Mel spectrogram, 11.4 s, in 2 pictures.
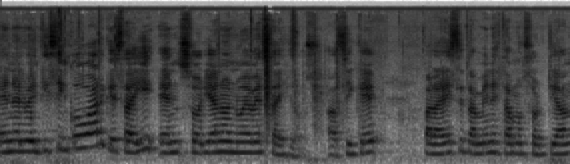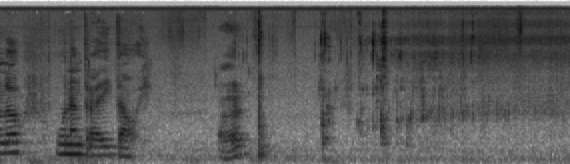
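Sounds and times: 
speech: 0:00.0 - 0:07.2, 0:07.9 - 0:09.1
drink pouring into a glass: 0:08.9 - 0:11.3.

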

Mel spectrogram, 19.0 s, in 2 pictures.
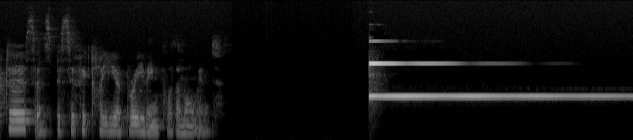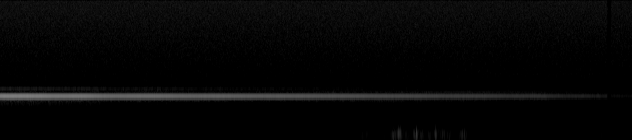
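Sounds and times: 
speech: 0:00.1 - 0:03.4
meditation bell ringing: 0:05.6 - 0:18.6.

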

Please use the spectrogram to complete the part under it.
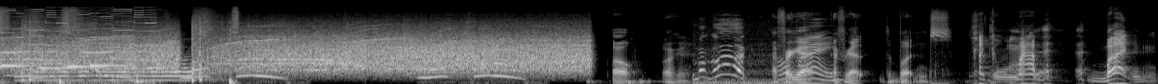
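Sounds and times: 
live studio audience applauding: 0:00.0 - 0:06.0
speech: 0:07.9 - 0:11.5.

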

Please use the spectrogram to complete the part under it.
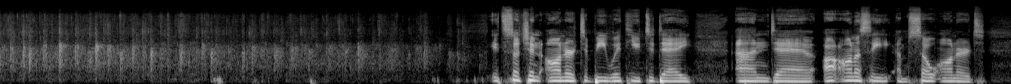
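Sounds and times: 
audience applause welcoming a speaker to the stage: 0:00.0 - 0:04.9
speech: 0:04.9 - 0:10.1.

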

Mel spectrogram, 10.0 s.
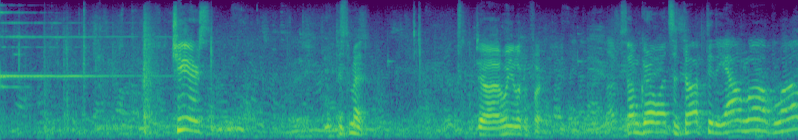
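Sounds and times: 
telephone ringing: 0:00.0 - 0:02.7
speech: 0:02.2 - 0:02.8, 0:04.2 - 0:04.7, 0:06.0 - 0:09.9.

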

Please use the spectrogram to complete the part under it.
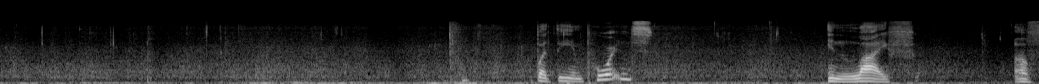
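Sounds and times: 
rain battering against a window: 0:00.0 - 0:10.3
speech: 0:05.4 - 0:06.7, 0:08.3 - 0:09.2, 0:10.2 - 0:10.3.

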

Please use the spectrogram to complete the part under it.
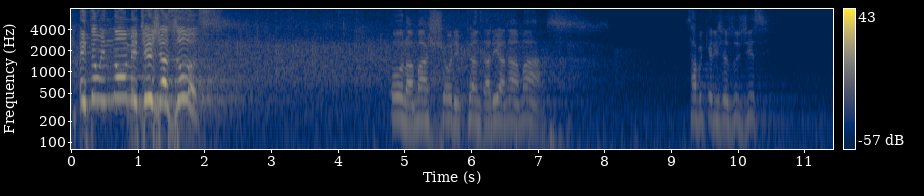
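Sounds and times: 
crowd applauding: 0:00.0 - 0:07.2
speech: 0:00.1 - 0:02.0, 0:04.8 - 0:07.4, 0:09.3 - 0:10.5.

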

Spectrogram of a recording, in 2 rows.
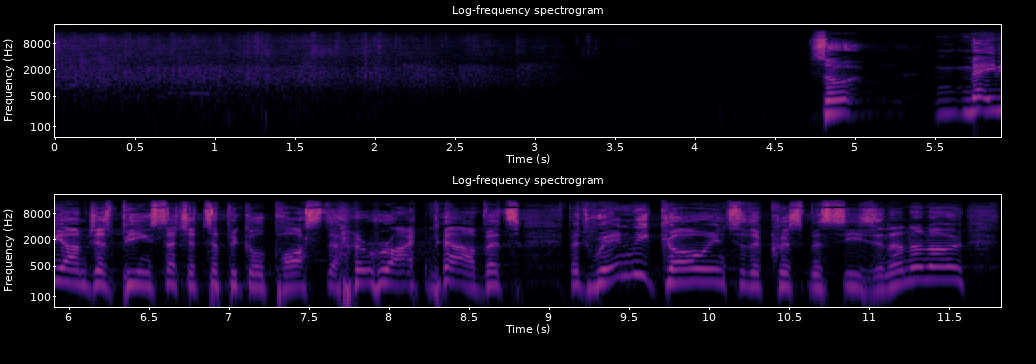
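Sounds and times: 
audience applause: 0:00.0 - 0:03.3
speech: 0:04.8 - 0:11.8.

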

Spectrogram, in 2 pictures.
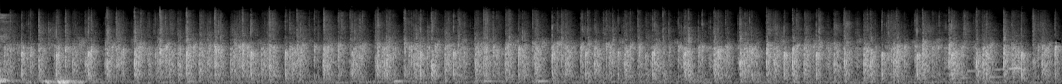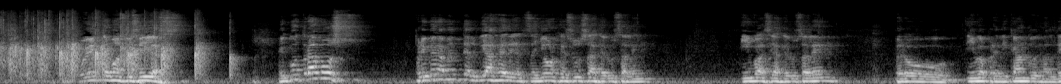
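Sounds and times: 
audience applause: 0:00.0 - 0:12.8
speech: 0:12.0 - 0:12.4, 0:13.4 - 0:14.1, 0:14.8 - 0:17.2, 0:18.0 - 0:21.2.

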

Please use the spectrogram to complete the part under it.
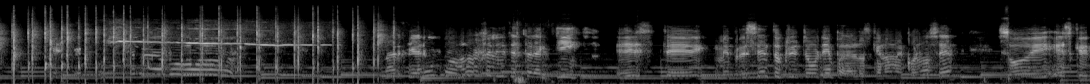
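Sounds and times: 
dense irregular hand claps: 0:00.0 - 0:04.4
speech: 0:04.3 - 0:10.8.

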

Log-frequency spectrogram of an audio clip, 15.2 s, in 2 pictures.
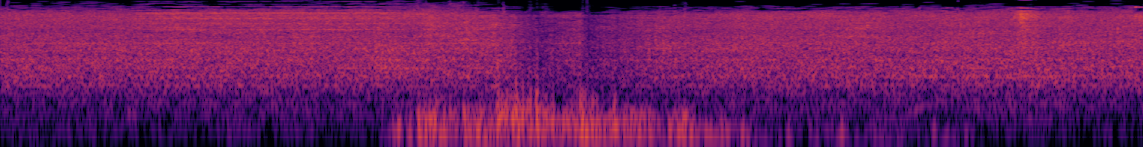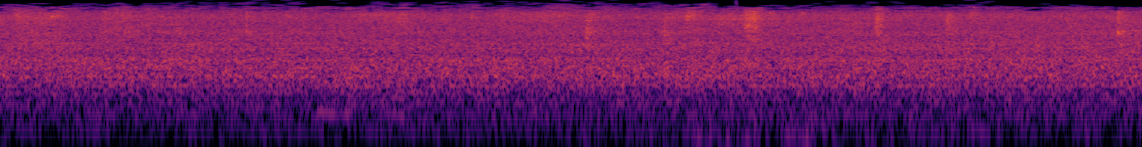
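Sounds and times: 
rumble inside a TWR 70-000 series train on the Saikyo Line: 0:00.0 - 0:15.2
deep heavy roar: 0:02.5 - 0:06.5.

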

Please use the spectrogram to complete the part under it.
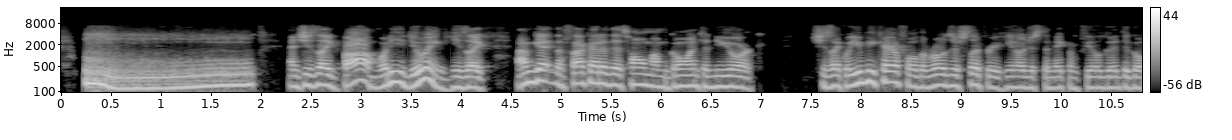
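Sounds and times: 
man's voice imitating a car engine: 0:00.2 - 0:01.9
speech: 0:02.3 - 0:10.8.

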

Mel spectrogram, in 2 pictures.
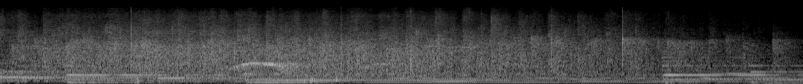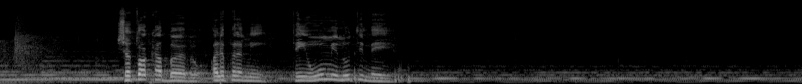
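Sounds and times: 
audience applause: 0:00.0 - 0:08.4
speech: 0:09.3 - 0:12.1.

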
